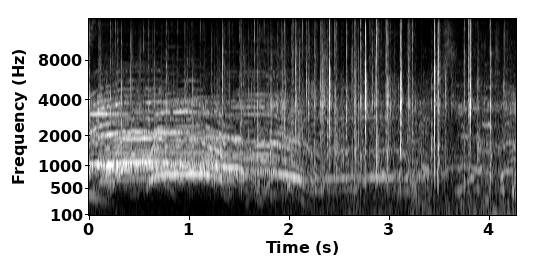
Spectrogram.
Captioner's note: cheering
